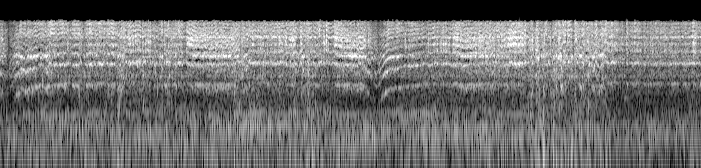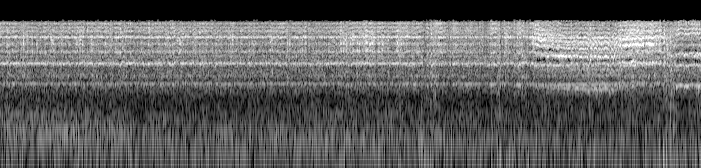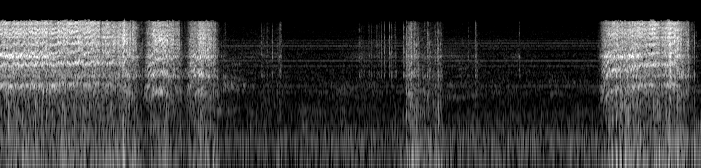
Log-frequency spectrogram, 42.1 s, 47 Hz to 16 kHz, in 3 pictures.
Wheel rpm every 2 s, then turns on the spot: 180, 230, 220, 200, 210, 230, 240, 240, 230, 230, 240, 230, 220, 220, 210, 130, 20, 0, 10, 0, 150.
32-34 36-38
